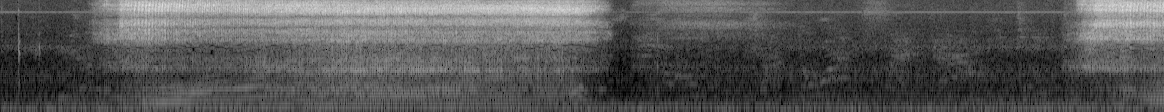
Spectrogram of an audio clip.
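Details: Loud rasping inhaled snore of a sleeping father lasting over two seconds, with a rising groan at its start, then a quiet pause before the next snore.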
